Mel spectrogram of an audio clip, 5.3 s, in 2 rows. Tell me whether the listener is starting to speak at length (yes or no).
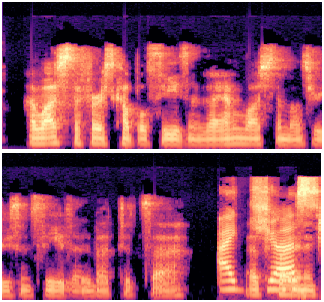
yes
